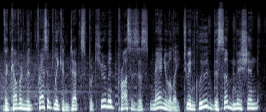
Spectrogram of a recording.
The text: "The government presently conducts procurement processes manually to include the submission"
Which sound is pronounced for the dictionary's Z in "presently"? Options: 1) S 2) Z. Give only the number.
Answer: 2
